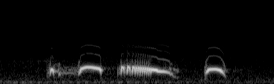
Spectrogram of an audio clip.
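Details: Spotted dove kept as a decoy to provoke rival doves. One mellow phrase of a short note, an arched coo, a long rough falling croon and an ending coo, over a low rumbling background.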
